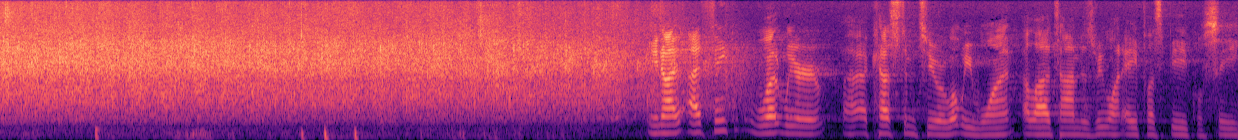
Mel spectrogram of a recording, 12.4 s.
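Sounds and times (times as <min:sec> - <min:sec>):
crowd applauding: 0:00.0 - 0:07.6
speech: 0:06.5 - 0:12.3.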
